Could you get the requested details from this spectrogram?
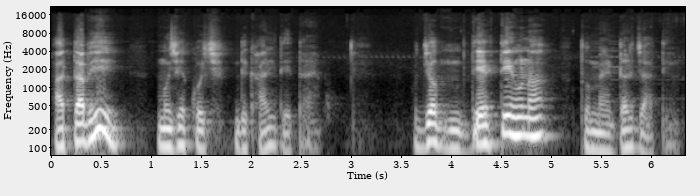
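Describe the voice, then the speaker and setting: A man's voice: on the low side, expressive, slow, breathy edge. A man narrating a horror story in the first person, dramatic and tense.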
